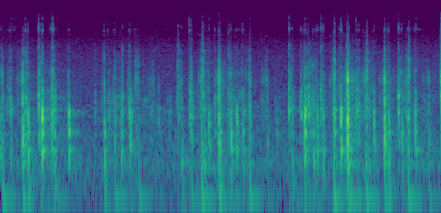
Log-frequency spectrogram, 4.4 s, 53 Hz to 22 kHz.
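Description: Fingertips of both hands type fast on a compact 68-key NiZ Plum Atom 68 mechanical keyboard with a white plastic case and purple and yellow Domikey Gas Attack SA plastic keycaps, resting on a desk pad. A rapid, uneven stream of short, dry plastic clacks with a midrange body around 750 Hz and bright click tops, each dying almost instantly. Brief pauses break the bursts of keystrokes.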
